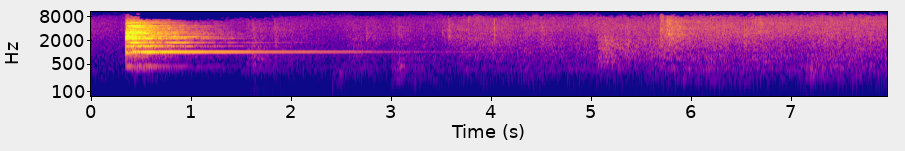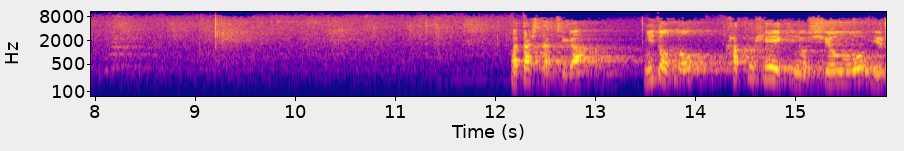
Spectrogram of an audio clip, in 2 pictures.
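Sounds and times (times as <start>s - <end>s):
faint outdoor noise: 0.0s - 14.8s
single large church bell struck, long humming decay: 0.3s - 3.5s
dog barking: 8.1s - 8.6s
speech: 12.2s - 15.8s.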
